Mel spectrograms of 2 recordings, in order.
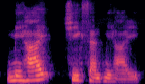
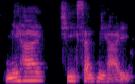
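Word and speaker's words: Mihály Csíkszentmihályi: whose name always pronounced bad. Yeah. His name is Mihály Csikszentmihalyi. Mihály Csikszentmihalyi.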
